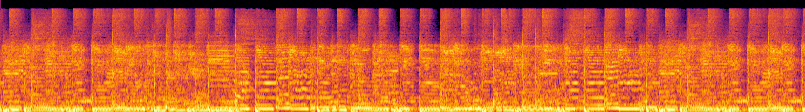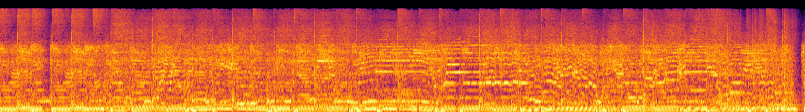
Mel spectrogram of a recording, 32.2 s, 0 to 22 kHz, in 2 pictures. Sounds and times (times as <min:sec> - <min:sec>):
Guitar: 0:00.0 - 0:32.2.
